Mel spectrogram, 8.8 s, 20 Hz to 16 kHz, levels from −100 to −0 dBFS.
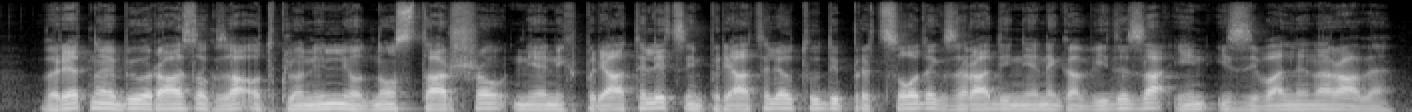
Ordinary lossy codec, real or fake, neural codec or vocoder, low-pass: none; fake; vocoder, 48 kHz, 128 mel bands, Vocos; 14.4 kHz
